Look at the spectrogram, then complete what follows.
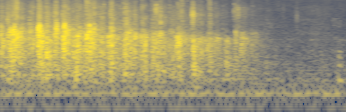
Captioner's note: clapping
